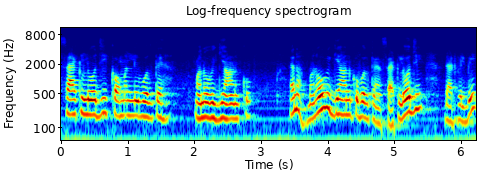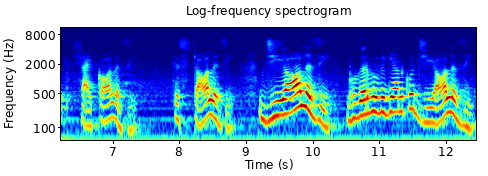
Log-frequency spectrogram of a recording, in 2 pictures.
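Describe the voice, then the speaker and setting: A woman's voice: lowish voice, expressive, measured pace. A woman teaching a spoken English lesson, spelling words out letter by letter and mixing in Hindi. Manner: switches between English and Hindi. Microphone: faulty mic. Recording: dull lo-fi mic.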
